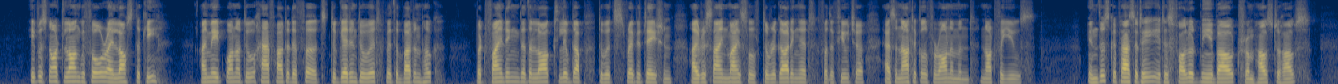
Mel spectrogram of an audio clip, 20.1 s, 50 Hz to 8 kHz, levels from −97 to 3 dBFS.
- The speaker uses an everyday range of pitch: No, narrow, 1.9 semitones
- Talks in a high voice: No, medium, 145 Hz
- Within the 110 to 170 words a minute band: No, average, 190 wpm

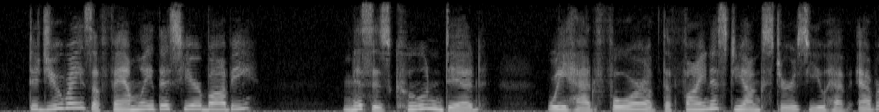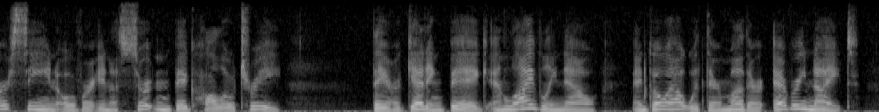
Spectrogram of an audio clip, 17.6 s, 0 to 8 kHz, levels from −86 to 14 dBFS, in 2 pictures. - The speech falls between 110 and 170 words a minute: Yes, average, 150 wpm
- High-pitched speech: Yes, high, 210 Hz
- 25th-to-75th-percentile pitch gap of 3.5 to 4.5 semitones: Yes, average, 4.0 semitones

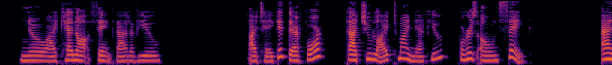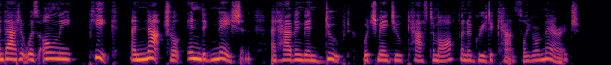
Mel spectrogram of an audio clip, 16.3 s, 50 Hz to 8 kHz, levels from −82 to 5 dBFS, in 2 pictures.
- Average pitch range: Yes, average, 4.0 semitones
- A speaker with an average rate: Yes, average, 165 wpm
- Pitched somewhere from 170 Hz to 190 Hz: No, high, 205 Hz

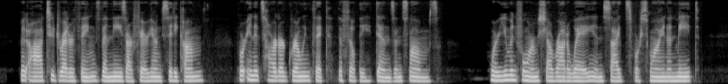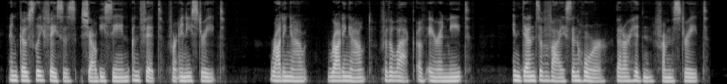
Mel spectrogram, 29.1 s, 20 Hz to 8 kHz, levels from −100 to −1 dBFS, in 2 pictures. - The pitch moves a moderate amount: No, narrow, 1.7 semitones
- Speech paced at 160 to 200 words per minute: No, average, 140 wpm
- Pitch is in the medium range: Yes, medium, 145 Hz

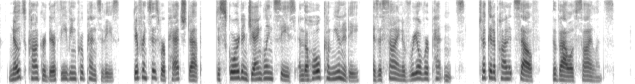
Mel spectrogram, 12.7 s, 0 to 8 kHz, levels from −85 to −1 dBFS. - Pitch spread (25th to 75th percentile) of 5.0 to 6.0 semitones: Yes, average, 5.3 semitones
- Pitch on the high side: Yes, high, 195 Hz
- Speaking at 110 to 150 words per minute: Yes, average, 140 wpm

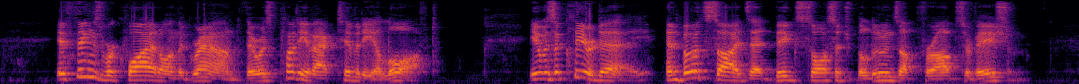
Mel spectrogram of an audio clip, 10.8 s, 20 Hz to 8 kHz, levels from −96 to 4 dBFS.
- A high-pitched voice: No, medium, 160 Hz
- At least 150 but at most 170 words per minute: Yes, average, 155 wpm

